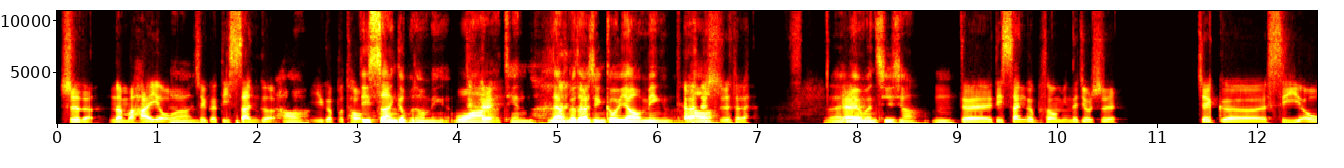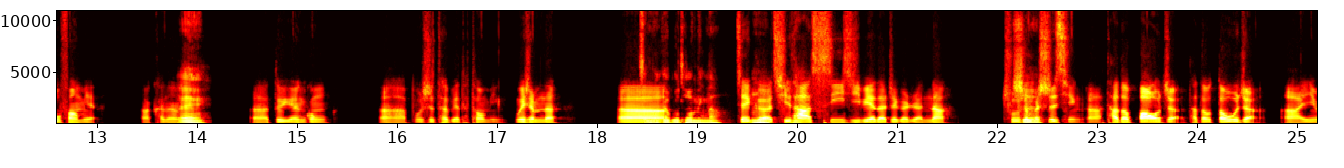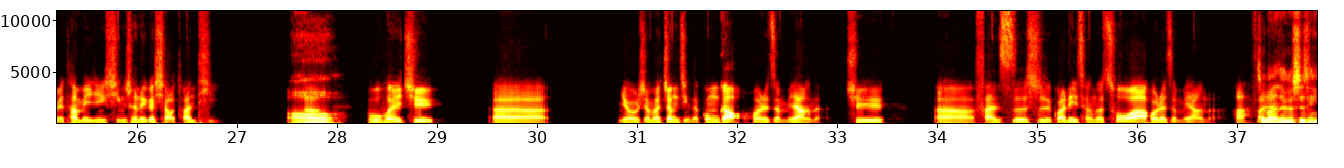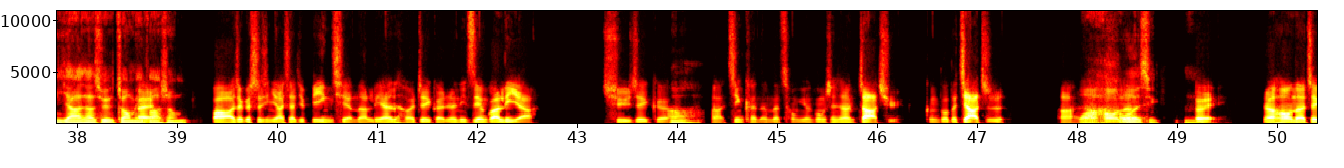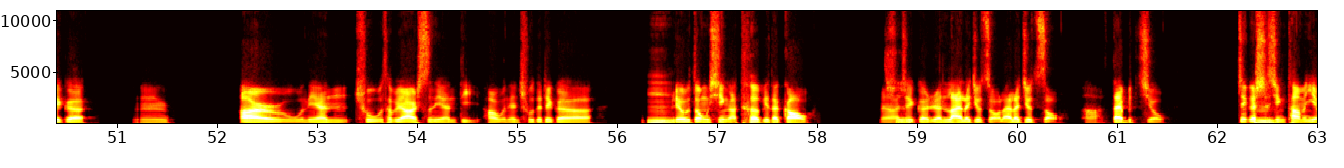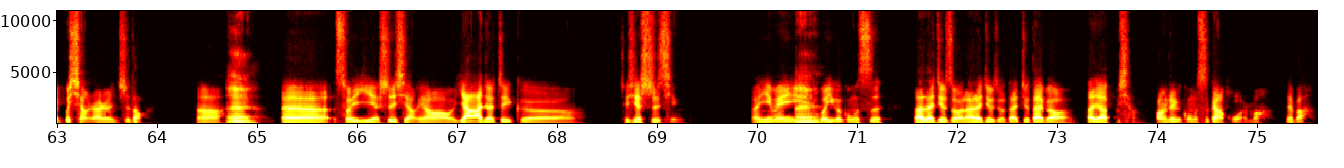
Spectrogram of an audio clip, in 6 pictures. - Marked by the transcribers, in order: laughing while speaking: "对，对啊，是的"
- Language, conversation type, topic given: Chinese, podcast, 你如何看待管理层不透明会带来哪些影响？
